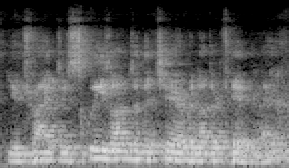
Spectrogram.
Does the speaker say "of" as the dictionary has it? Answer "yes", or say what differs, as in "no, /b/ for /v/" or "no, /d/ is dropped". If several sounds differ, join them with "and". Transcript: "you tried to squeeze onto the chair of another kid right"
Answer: yes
